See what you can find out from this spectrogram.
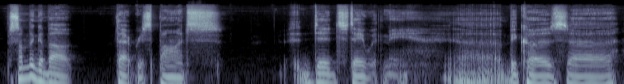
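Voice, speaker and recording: Very deep, slow-talking man. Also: breathy edge. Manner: hesitant, musing, understated. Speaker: video essayist. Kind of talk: reflective, conversational monologue.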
